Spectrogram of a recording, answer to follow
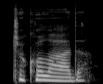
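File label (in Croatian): "čokolada", Hrvatski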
